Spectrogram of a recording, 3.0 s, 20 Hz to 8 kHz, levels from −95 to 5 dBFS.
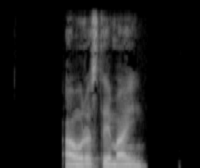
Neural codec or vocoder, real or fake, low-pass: none; real; 7.2 kHz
